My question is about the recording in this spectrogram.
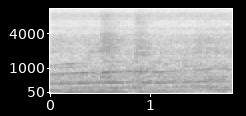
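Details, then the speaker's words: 2004 Kia Picanto with engine still cold: steady, even power-window motor whir with a slight pitch drop as the glass travels; the windows run smoothly without strain or grinding. "lalu kita cek juga dia power windownya nyala nggak semuanya seperti ini lancar ya"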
